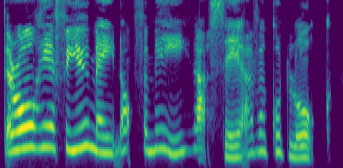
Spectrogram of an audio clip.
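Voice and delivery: high sing-song voice for the cat; pet talk. Real, not acted. Host cooing high to her cat Bandit.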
